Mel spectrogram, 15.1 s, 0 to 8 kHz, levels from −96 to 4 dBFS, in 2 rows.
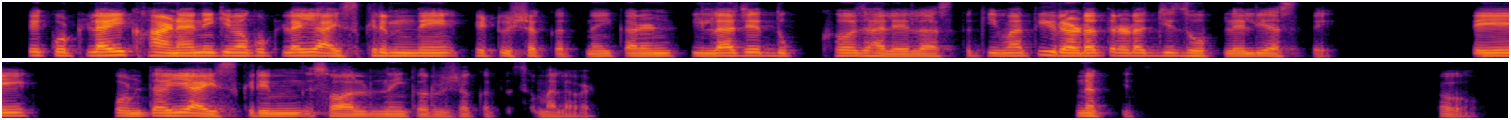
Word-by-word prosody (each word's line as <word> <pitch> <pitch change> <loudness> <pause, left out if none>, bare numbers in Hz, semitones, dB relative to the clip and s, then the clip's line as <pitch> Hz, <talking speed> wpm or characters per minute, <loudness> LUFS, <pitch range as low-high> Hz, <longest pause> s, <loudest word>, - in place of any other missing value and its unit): ते - - +1
कुठल्याही 165 +2 +6
खाण्याने 160 -1 +6
किंवा 160 -1 +1
कुठल्याही 160 +1 +1
आइसक्रीमने 150 +2 +1
फेटू 140 -1 -6
शकत 125 - -6
नाही, 130 +1 -6
कारण 135 0 -3
तिला 145 +1 +2
जे 160 +1 +1
दुःख 145 0 -11
झालेलं 130 -2 -2
असतं 125 +1 -14
किंवा 145 0 -3
ती 180 - 0
रडत-रडत 155 0 +3
जी 155 - -4
झोपलेली 135 -1 -5
असते, - - -14
ते 145 +2 -2 0.4
कोणतंही 145 +2 0
आइसक्रीम 135 +1 0
सॉल्व्ह 120 -2 -4
नाही 120 0 -7
करू 115 -1 -11
शकत, - - -16
असं - - -23
मला - - -12
वाटतं. - - -19 2.4
नक्कीच. 130 -1 -6 1.5
हो. - - -14
145 Hz, 130 wpm, -22 LUFS, 135-155 Hz, 2.4 s, कुठल्याही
